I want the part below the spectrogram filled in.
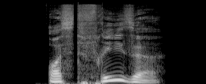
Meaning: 1. East Frisian, person from East Frisia 2. a breed of horse
- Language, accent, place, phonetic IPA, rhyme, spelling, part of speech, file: German, Germany, Berlin, [ɔstˈfʁiːzə], -iːzə, Ostfriese, noun, De-Ostfriese.ogg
